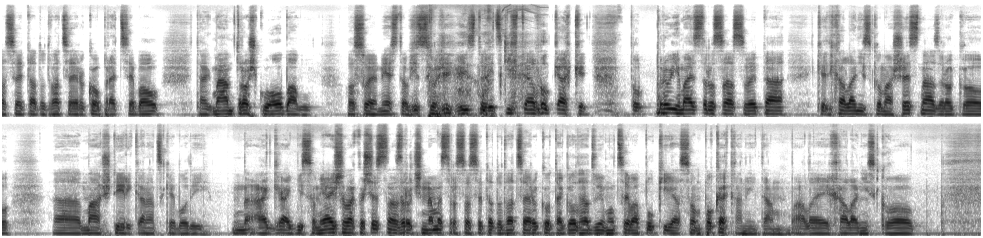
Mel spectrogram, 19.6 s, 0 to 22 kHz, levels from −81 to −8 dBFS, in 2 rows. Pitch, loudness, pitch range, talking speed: 105 Hz, -18 LUFS, 95-115 Hz, 185 wpm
